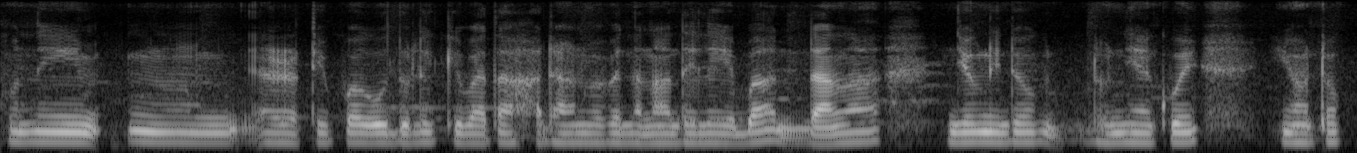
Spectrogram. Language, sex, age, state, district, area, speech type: Assamese, male, 30-45, Assam, Golaghat, rural, spontaneous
